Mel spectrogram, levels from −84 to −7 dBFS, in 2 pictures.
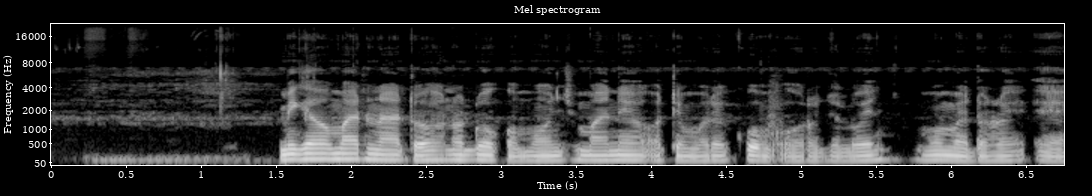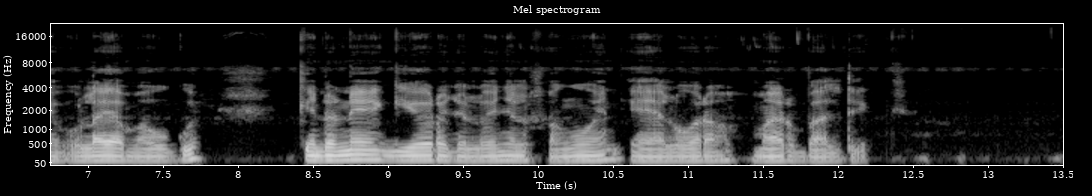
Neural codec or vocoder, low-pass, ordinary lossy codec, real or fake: none; 19.8 kHz; none; real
